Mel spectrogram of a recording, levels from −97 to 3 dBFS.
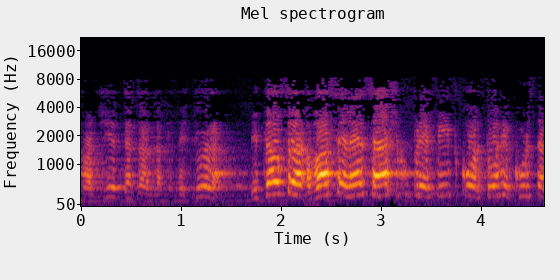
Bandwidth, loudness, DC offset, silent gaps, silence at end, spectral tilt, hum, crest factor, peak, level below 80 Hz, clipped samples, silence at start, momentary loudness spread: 7.6 kHz; -20 LUFS; under 0.1%; none; 0 s; -2.5 dB/octave; none; 18 dB; -4 dBFS; -74 dBFS; under 0.1%; 0 s; 20 LU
